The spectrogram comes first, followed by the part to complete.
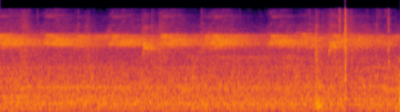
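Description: Steady background hiss with a high-pitched buzz that swells and fades in patches, and two sharp clicks a little over three seconds in.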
